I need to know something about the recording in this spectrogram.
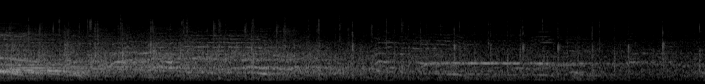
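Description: A crowd cheers and shouts in a large echoing hall, slowly fading.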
